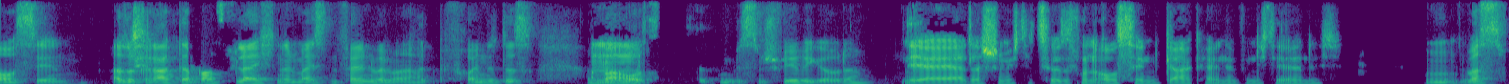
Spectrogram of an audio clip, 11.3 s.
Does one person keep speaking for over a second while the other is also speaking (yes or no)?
no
